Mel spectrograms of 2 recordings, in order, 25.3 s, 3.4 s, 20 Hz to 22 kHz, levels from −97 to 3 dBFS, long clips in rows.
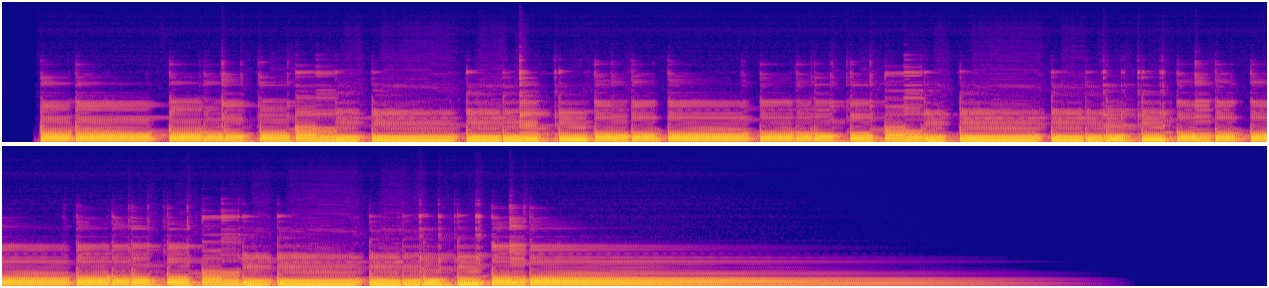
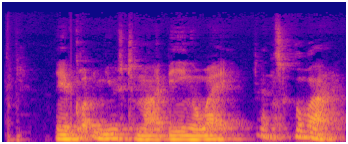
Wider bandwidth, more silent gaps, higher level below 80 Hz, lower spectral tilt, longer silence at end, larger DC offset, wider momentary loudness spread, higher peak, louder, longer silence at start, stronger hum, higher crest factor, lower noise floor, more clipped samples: second, 3 kHz vs 11.5 kHz; neither; first, -20 dBFS vs -50 dBFS; first, -12.5 dB/octave vs -7.5 dB/octave; first, 3.25 s vs 0 s; neither; second, 8 LU vs 12 LU; first, 0 dBFS vs -4 dBFS; first, -12 LUFS vs -19 LUFS; first, 0.4 s vs 0.05 s; neither; second, 10 dB vs 16 dB; first, -69 dBFS vs -41 dBFS; neither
